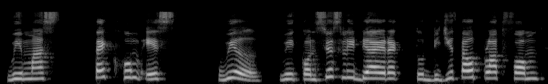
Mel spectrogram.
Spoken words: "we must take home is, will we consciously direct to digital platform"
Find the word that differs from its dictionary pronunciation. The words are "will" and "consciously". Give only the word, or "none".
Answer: consciously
